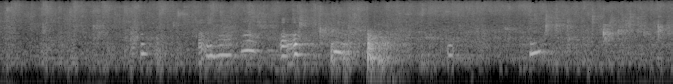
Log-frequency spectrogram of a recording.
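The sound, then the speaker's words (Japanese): A medium-strength shower runs steadily with a continuous bright hiss of falling water at moderate volume, with a few faint splashes and knocks scattered through it and no voices. “中ぐらいのシャワーだったけど、それでも刺激があってやめることができなかった。”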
